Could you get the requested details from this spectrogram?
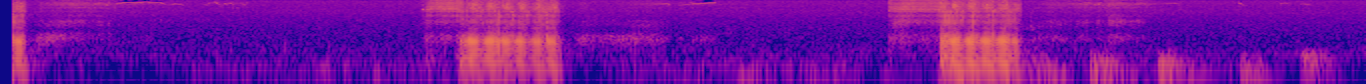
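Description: Two loud, buzzing, rattling breaths about four seconds apart, with softer breaths between them: snoring.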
